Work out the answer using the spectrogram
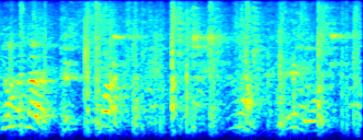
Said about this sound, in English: As you walk into Rudy Moreno's backyard in Vista, you hear the sound of gloves striking punching bags.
